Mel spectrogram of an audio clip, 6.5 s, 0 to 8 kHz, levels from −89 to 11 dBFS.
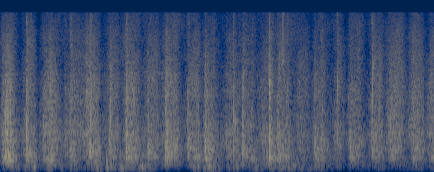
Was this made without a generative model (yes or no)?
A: no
